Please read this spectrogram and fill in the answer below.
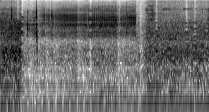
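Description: Passenger train running along the track towards the listener: a steady low rumble and hum. The level drops suddenly a fraction of a second in, then comes back up.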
